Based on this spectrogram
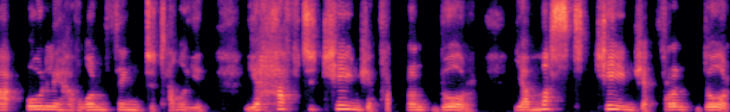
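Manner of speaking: put-on Scottish accent. Retelling a medium's insistent message while banging his fist: imitating a Scottish accent. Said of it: "he'd got this Scottish accent".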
